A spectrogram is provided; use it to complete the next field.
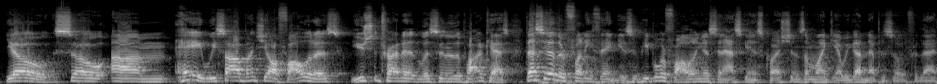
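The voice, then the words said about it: Hoarse, strained voice from yelling. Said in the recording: “I yelled all day. ... My voice is going.”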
